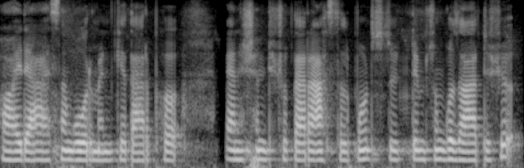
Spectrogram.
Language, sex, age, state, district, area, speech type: Kashmiri, female, 18-30, Jammu and Kashmir, Anantnag, rural, spontaneous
